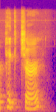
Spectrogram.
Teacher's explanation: in that last syllable i hear an er don't you think you hear an er picture but to spell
